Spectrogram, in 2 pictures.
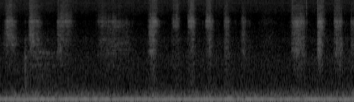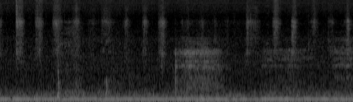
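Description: A razor scrapes through stubble in short, quick strokes, close by.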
